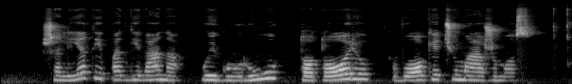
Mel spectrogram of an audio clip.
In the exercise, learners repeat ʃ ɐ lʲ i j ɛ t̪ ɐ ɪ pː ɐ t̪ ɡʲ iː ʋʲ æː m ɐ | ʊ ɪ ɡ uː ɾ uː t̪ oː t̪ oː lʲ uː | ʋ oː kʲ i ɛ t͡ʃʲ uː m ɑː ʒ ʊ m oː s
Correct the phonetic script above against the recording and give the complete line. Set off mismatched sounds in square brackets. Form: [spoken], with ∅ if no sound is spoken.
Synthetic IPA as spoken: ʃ ɐ lʲ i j ɛ t̪ ɐ ɪ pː ɐ t̪ ɡʲ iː ʋʲ æː [n] ɐ | ʊ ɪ ɡ uː ɾ uː t̪ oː t̪ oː [ɾʲ] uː | ʋ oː kʲ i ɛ t͡ʃʲ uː m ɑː ʒ ʊ m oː s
